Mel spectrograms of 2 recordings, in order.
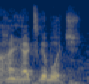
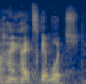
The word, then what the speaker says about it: Reinheitsgebot: vai explorar os verdadeiros motivos da promulgação da rainha add boot que a lei da pureza da cerveja aliás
